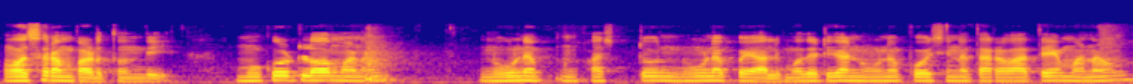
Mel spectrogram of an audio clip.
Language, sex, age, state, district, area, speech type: Telugu, male, 18-30, Telangana, Sangareddy, urban, spontaneous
